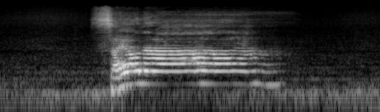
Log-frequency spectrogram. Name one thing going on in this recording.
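An elderly man calls out a drawn-out greeting close to a microphone.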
